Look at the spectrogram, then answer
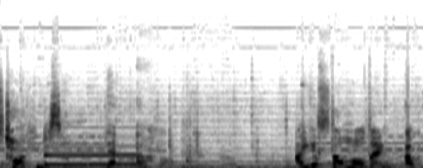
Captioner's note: phone beeps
